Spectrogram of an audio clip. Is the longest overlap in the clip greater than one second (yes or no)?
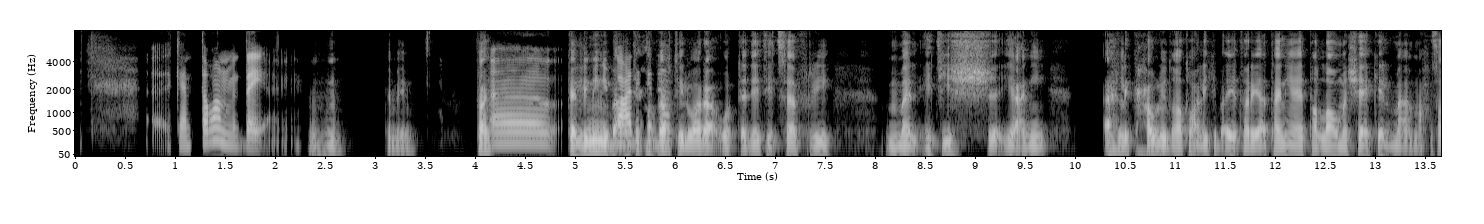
no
